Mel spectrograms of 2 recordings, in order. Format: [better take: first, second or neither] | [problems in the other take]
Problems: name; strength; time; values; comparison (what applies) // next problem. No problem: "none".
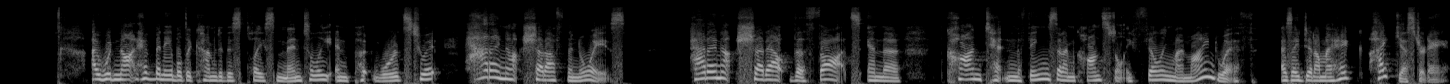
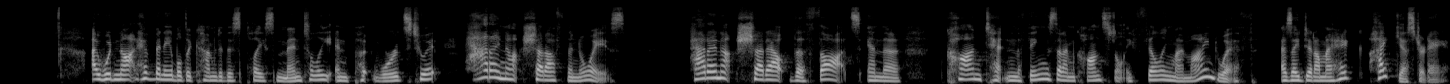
second | distortion; slight; 10 dB below the speech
